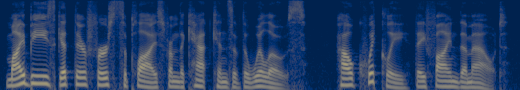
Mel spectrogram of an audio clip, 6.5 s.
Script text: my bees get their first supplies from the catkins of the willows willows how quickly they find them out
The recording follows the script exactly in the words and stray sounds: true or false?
false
